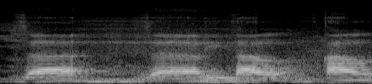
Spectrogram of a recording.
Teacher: Hukum bacaan tajwidnya adalah alif lam qomariyah. Jadi lamnya dibaca jelas ya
